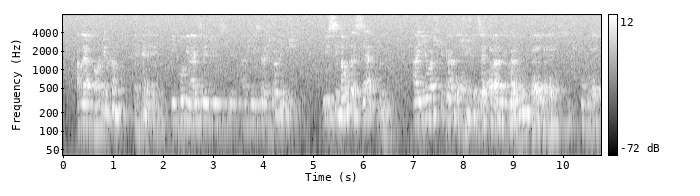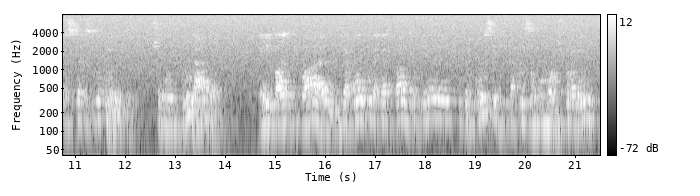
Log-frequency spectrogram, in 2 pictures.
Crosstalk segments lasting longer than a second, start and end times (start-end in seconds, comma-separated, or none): 7.6-9.2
